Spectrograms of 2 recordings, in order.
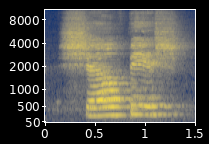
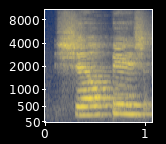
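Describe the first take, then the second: First: Slurred through a retainer; talking around a retainer; wearing a retainer. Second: Said in the usual way. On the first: Real, not acted. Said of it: "sorry, y'all, I've been putting my retainers in". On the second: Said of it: "sorry, y'all".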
